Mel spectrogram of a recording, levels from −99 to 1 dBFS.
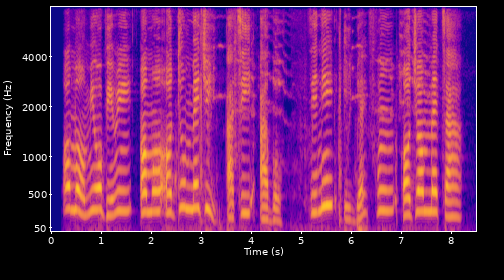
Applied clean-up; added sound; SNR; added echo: neural mask model RNNoise.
